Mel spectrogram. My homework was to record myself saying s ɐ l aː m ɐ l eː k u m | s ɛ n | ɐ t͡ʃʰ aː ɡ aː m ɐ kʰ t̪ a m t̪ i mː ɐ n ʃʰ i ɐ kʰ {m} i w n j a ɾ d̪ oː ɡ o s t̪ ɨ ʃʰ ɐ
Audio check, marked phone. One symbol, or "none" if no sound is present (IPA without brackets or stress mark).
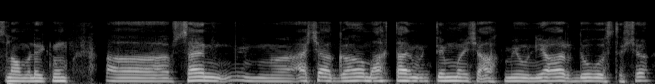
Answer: m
